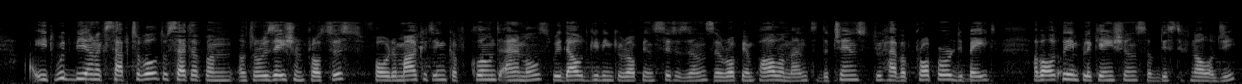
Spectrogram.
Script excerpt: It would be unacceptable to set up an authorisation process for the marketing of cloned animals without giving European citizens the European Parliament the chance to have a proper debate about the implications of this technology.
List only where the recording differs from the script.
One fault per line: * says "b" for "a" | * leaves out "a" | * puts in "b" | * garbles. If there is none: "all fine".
all fine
